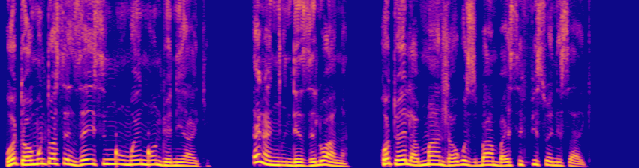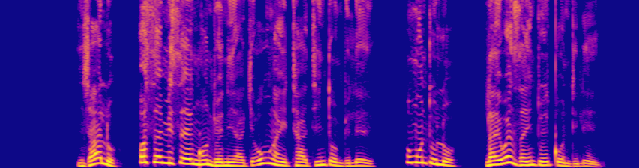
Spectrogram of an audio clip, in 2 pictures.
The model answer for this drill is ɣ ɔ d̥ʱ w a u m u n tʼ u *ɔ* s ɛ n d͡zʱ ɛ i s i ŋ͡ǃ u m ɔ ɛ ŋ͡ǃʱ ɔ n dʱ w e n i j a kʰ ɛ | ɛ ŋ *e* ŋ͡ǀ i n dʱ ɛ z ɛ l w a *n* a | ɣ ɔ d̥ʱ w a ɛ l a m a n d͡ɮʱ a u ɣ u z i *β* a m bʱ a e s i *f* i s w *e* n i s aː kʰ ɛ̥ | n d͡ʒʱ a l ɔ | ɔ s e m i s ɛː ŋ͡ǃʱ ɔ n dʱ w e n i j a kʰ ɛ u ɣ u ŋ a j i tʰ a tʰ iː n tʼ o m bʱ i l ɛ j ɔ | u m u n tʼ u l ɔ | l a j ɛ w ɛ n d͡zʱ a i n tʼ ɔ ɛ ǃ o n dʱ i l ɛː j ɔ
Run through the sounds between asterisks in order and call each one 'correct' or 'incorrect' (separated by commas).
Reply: correct, incorrect, incorrect, correct, correct, correct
